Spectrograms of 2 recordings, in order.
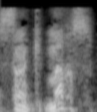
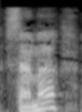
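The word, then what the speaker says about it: Cinq-Mars: Je précise aussi que on dit parfois 5 Mars, parce que ça se prononce comme ça, c'est INQ comme le chiffre et Mars comme la planète, mais ça se prononce Saint-Marc, Françoise Éril de Scheimer.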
